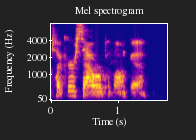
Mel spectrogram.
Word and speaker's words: Tucker Sauer-Pivonka: Tucker Sauer-Pivonka.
